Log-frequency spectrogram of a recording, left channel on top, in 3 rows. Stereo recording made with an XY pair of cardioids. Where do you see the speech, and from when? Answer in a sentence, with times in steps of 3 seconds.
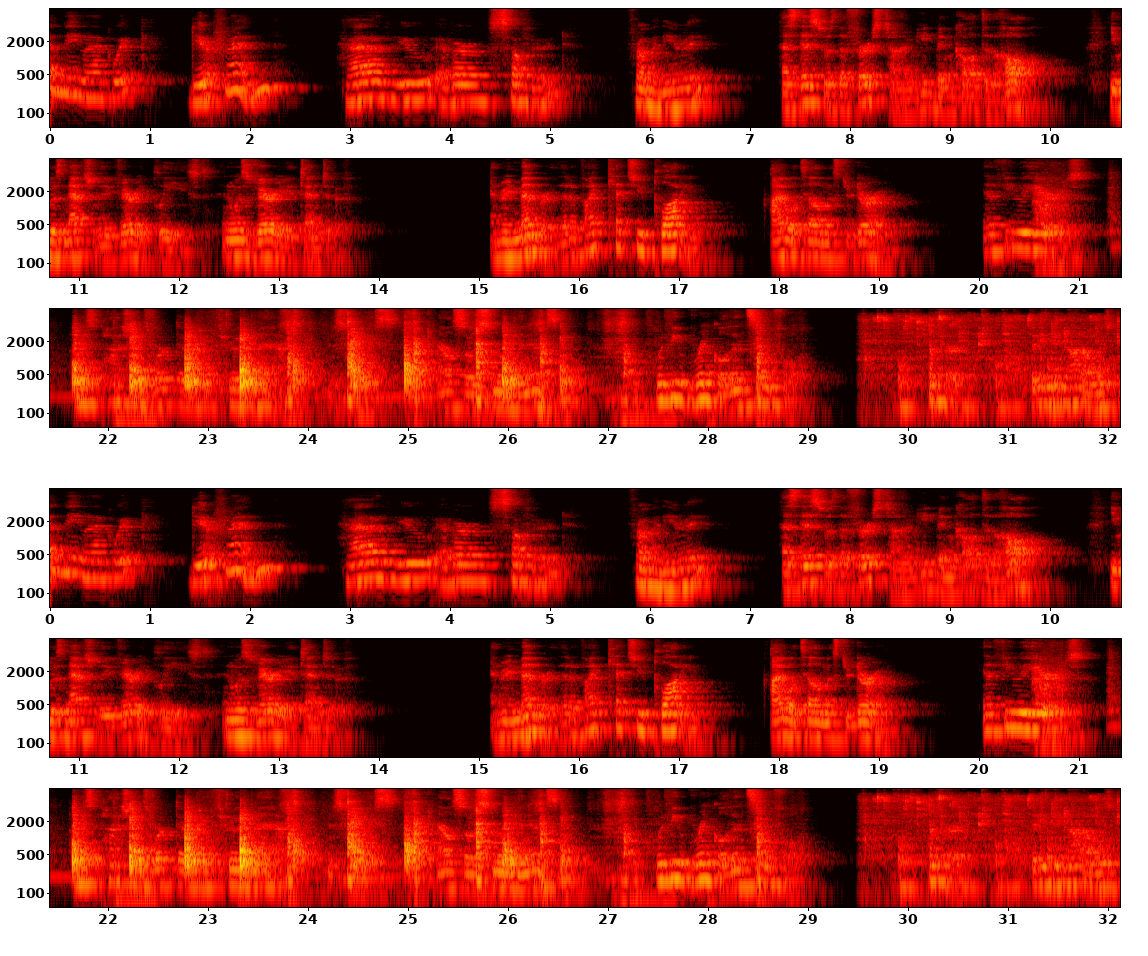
You can hear the speech on the left from 0 s, in the centre from 15 s, on the right from 18 s, in the centre from 27 s and on the left from 30 s.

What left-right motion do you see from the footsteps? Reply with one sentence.
In this clip you hear the footsteps go from the right side to the left.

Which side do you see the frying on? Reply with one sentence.
In this clip you hear the frying in the centre.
